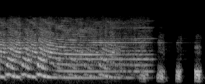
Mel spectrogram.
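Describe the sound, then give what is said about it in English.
A loud air horn sound effect: one long, slightly wavering blast followed by three short, punchy honks in quick rhythm, with no talking. “I got to do an air horn on that.”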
